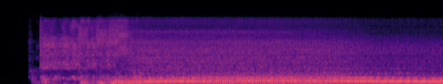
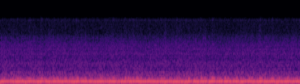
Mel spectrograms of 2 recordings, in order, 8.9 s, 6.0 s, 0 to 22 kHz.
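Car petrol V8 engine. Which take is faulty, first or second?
first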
